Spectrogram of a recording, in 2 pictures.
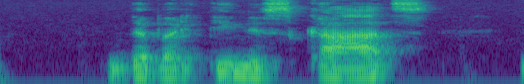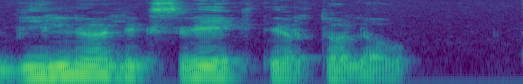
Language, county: Lithuanian, Vilnius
